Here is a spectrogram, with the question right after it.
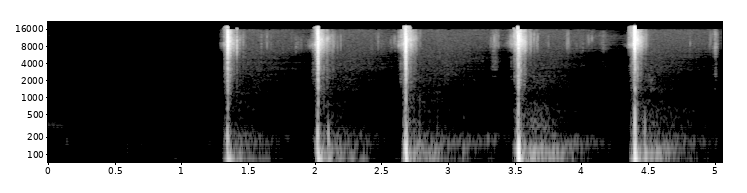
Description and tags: Short clip of fidget ring edited to sound like a lighter being flicked.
